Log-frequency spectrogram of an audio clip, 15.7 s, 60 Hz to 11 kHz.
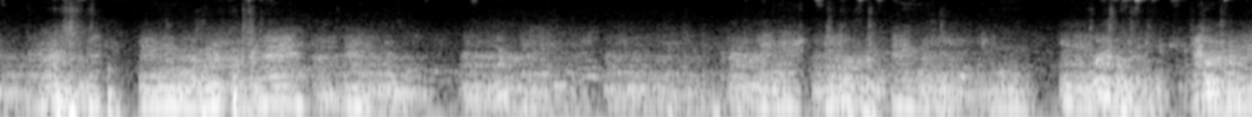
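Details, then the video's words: Blue merle Shetland Sheepdogs in a tug-of-war game, recorded in early 2018, give deep, rumbling growls in long bursts broken by short pauses, with a tug toy rustling and faint human voices. "シェルティブルーマール 2018年早々の引っ張りっ子対決‼"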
